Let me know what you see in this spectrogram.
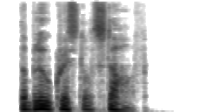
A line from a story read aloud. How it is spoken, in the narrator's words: he said quietly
